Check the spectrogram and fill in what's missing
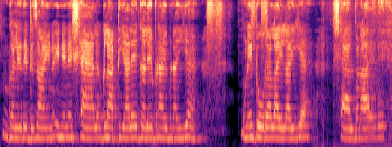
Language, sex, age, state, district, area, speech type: Dogri, female, 30-45, Jammu and Kashmir, Samba, rural, spontaneous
